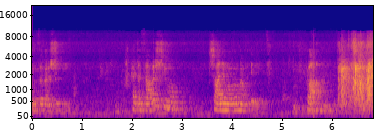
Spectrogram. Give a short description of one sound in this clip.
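A young woman speaks into a microphone.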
